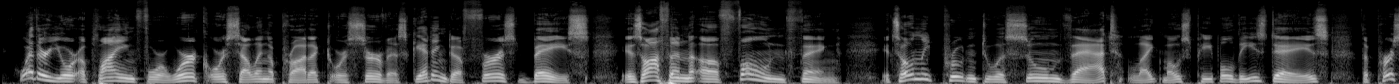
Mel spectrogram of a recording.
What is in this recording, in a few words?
voicemail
